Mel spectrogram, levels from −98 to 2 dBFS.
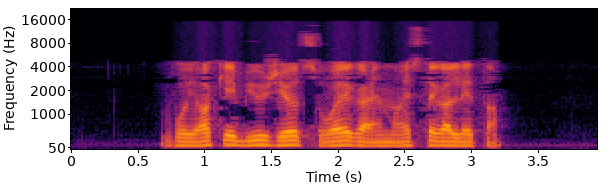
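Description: Heavy WMA compression, likely from a low bitrate near 24 kbps, smears quantisation noise across the speech throughout, leaving it ringing and washy, with breathing hiss and nothing above 15.5 kHz.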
